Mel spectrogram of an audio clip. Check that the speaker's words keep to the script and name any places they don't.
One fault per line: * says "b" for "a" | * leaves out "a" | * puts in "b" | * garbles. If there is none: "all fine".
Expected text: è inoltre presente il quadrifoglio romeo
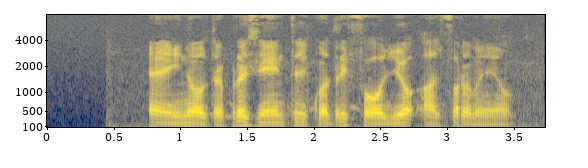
* puts in "alfa"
